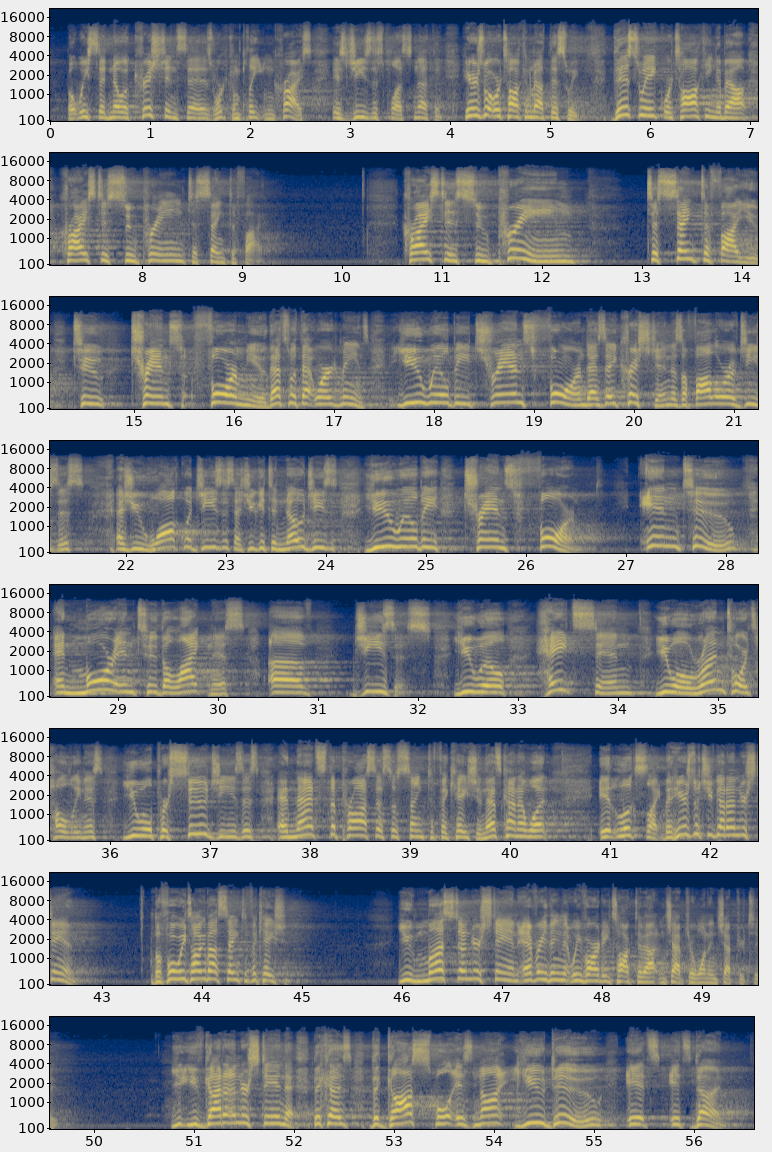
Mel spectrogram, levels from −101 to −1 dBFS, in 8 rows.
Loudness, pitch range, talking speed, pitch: -20 LUFS, 195-250 Hz, 160 wpm, 220 Hz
